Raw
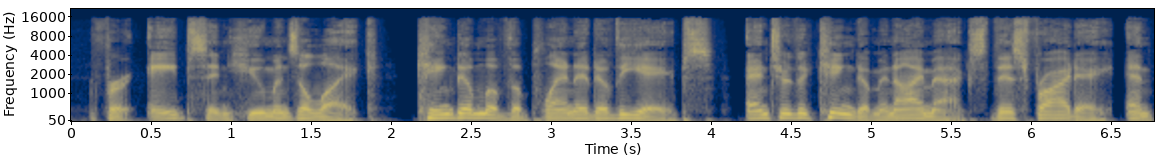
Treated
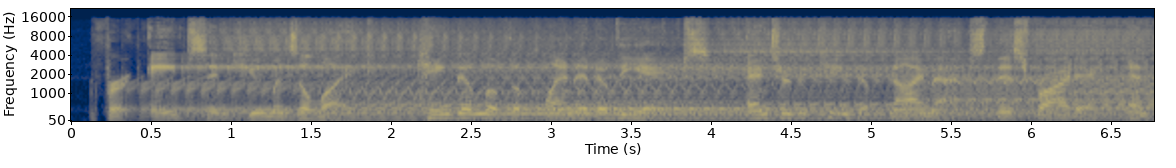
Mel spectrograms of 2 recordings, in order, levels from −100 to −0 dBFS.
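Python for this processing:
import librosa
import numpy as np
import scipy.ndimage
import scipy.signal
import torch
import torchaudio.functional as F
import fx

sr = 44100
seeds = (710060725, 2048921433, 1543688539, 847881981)

y = fx.highpass(x, sr, hz=1100.0, slope=6)
y = fx.level_steps(y, sr, step_db=17, at=(4.5, 5.13))
y = fx.echo_swell(y, sr, ms=95, loudest=5, wet_db=-12.0)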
